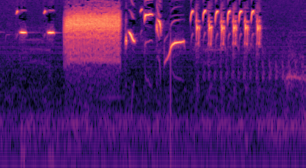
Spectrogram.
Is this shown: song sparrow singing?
yes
